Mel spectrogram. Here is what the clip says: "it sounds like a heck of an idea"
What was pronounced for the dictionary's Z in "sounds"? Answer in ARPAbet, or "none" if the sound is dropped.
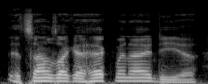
Z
